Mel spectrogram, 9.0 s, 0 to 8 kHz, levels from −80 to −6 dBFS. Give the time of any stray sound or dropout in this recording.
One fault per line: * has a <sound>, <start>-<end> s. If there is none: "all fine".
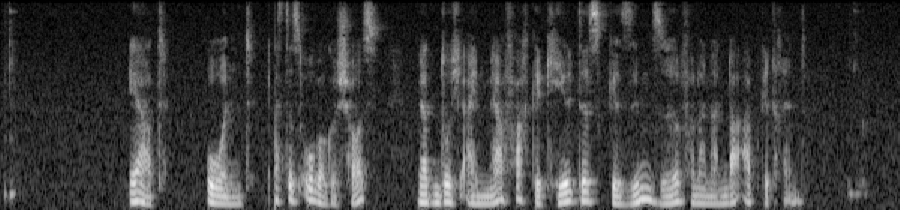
* has a dropout, 2.7-2.7 s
